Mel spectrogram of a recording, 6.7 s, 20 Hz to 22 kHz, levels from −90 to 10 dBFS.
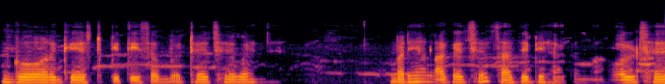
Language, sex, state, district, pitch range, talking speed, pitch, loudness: Maithili, male, Bihar, Araria, 120-140 Hz, 115 wpm, 125 Hz, -17 LUFS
